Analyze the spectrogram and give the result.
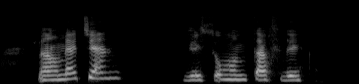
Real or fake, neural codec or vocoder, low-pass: fake; codec, 24 kHz, 1.5 kbps, HILCodec; 9.9 kHz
